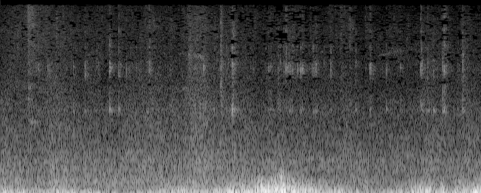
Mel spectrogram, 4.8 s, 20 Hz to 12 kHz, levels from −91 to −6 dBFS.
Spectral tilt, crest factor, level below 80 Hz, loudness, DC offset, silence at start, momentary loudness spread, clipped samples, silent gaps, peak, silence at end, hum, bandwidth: -7 dB/octave; 18 dB; -26 dBFS; -29 LUFS; under 0.1%; 0 s; 17 LU; under 0.1%; none; -6 dBFS; 0 s; none; 11 kHz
